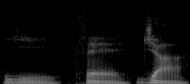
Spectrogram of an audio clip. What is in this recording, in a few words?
"yitheja", concat syllables; Affixing experiment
